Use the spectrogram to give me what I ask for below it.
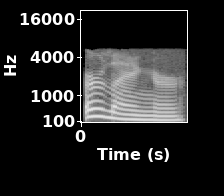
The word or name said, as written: Erlanger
